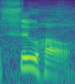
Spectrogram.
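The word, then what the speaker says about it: Suiho: There's another one called Suho, and Suho is spelled S-U-I-H-O.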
